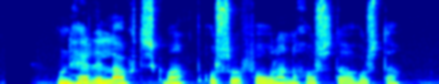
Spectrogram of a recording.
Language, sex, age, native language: Icelandic, female, 18-19, Icelandic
